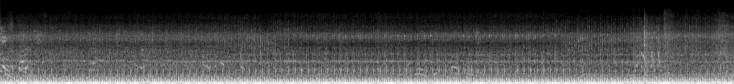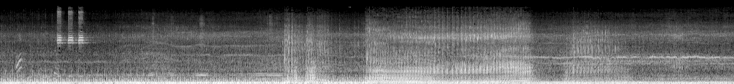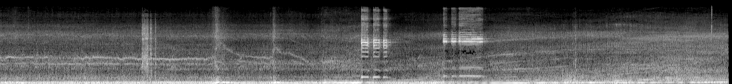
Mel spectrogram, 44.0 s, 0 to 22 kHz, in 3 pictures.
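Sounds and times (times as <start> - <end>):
motorcycle engines rumbling: 0.0 - 44.0
motorcycles revving and riding off: 0.0 - 44.0
horn toots: 15.7 - 21.1, 36.5 - 37.5, 38.1 - 39.4
vehicle horn toots: 15.8 - 16.8, 36.5 - 37.4, 38.2 - 39.3.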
